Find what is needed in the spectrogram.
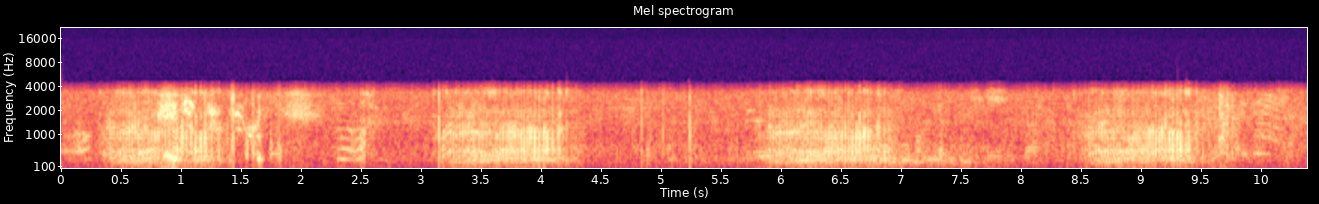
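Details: Heavy snoring from an adult man who passed out early after drinking: loud, rough, rattling snores about every 3 seconds on breathing in, with quieter breathing out between them.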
